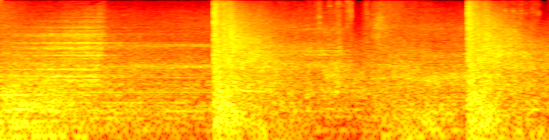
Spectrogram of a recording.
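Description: Rifle shots in the video game Alan Wake Remastered, loud booming blasts spaced a couple of seconds apart, each followed by a long rumbling decay over a constant dense background roar.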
